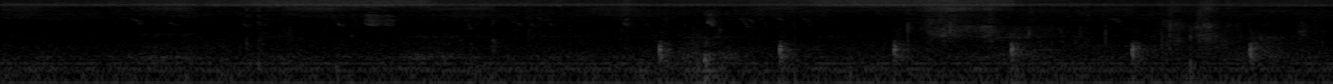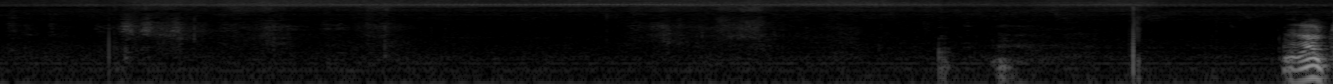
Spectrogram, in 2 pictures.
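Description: Faint, scattered clicks and scrapes of a screwdriver and small plastic and metal parts being handled on a string trimmer's small two-stroke engine, over a steady high hiss.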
